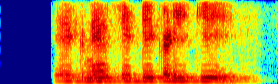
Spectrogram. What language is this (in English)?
Hindi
